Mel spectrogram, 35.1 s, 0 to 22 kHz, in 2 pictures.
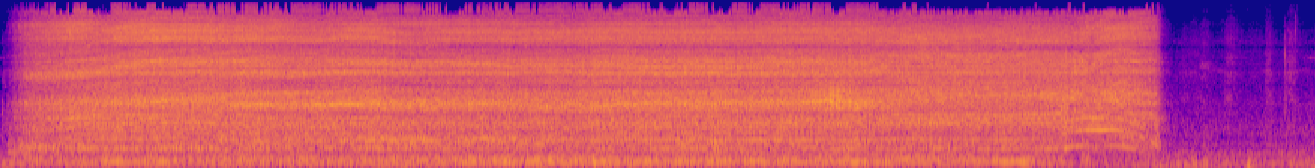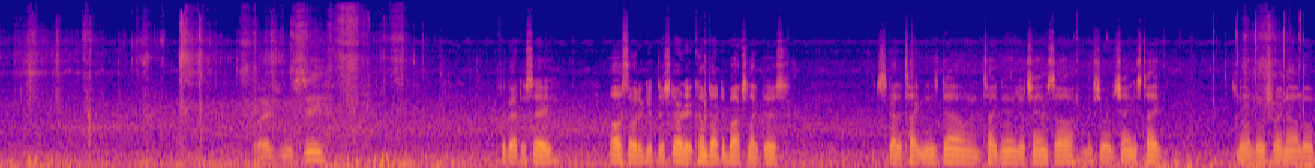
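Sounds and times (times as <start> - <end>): electric chainsaw cutting log: 0.0 - 15.6.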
